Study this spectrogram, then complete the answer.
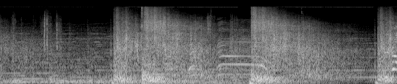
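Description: A pistol fires several shots nearby.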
